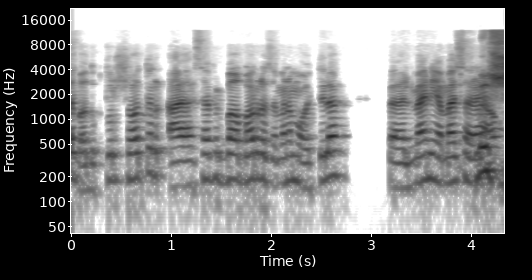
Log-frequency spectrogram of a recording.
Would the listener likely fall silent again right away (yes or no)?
no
